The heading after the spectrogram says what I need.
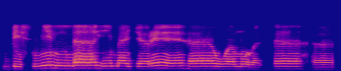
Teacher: Kita sebut huruf ra tu dengan bunyi re. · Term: ra mumalah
